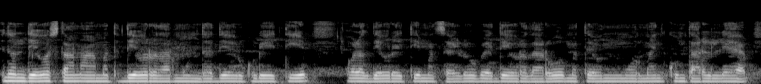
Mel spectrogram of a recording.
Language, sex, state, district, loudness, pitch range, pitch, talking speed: Kannada, male, Karnataka, Belgaum, -17 LUFS, 140-145 Hz, 140 Hz, 180 wpm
